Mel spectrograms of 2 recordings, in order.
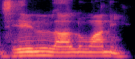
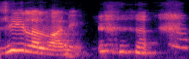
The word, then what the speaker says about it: Jheel Lalwani: Good afternoon, Miss Jheel Lalwani. Am I Yes, pronouncing? you're right. That's Jheel Lalwani.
